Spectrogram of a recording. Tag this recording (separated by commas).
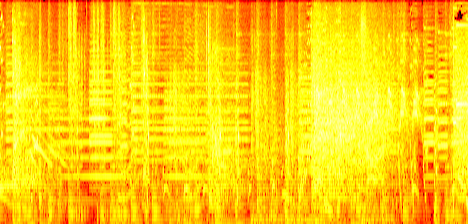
Smash, thwack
